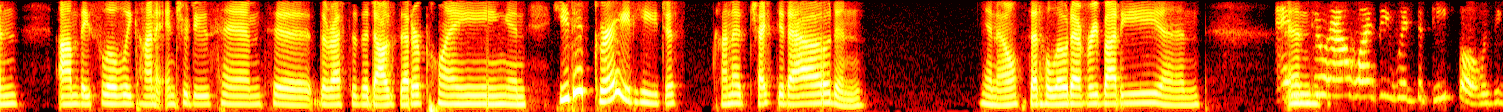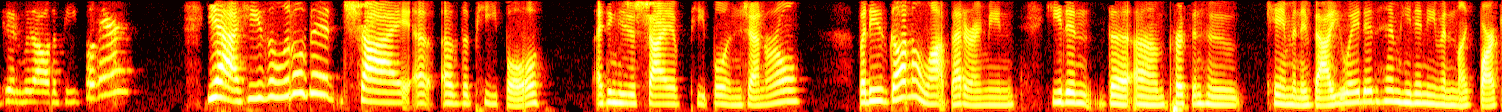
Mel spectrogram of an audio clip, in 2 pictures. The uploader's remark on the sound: open up the lines for listeners to call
